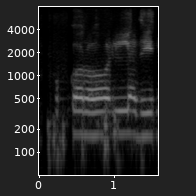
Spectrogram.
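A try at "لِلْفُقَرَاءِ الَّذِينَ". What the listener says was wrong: بیٹا للفقراء الذین، لل کو نہیں کہا،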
